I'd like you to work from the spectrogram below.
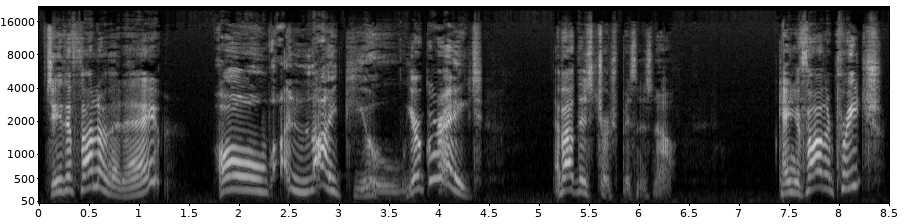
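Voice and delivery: put-on loud, gruff, teasing old man holding forth; blustering old Norman. A narrator's reading. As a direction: boom it out like a cranky, likeable bully. Norman delighted.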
